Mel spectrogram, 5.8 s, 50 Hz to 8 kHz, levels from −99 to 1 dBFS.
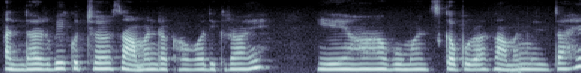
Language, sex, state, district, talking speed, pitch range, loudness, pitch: Hindi, female, Madhya Pradesh, Dhar, 165 wpm, 210-230 Hz, -17 LUFS, 215 Hz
